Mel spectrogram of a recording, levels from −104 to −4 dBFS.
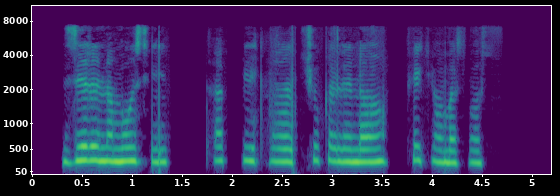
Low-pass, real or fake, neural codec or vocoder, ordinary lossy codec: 7.2 kHz; fake; codec, 16 kHz, 2 kbps, FreqCodec, larger model; MP3, 48 kbps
